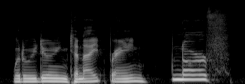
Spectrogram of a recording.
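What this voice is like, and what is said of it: Weak attempt at Pinky's voice. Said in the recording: “I can't do a good pinky voice.”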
